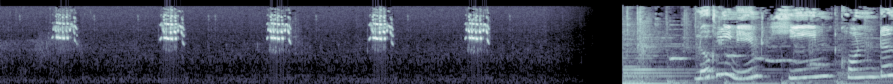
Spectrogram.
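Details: Lesser crested tern, a coastal bird of beaches and estuaries in Sri Lanka, gives five harsh, grating calls, about one a second, over faint background noise; the last few seconds turn to loud music.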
